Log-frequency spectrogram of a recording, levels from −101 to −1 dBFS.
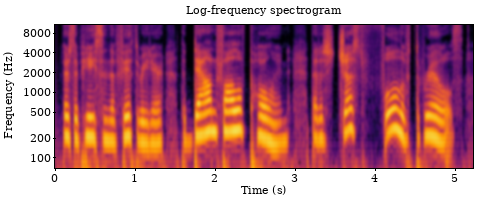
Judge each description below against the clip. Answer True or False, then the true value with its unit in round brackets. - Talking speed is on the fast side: False (185 wpm)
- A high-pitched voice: True (210 Hz)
